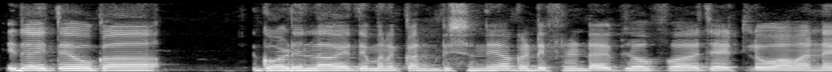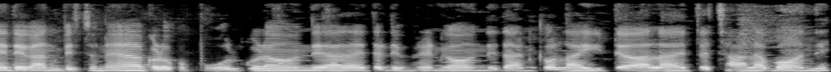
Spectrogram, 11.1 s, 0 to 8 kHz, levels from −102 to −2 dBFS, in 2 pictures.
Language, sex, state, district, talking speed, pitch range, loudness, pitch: Telugu, female, Telangana, Karimnagar, 160 wpm, 180-200 Hz, -15 LUFS, 190 Hz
